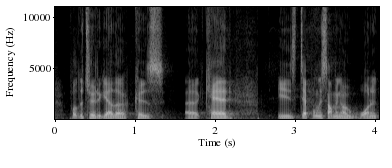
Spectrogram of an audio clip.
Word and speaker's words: Caird: But yeah, Caird, it's spelled Caird, and I get some weird ones where they're like, oh, Caird.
